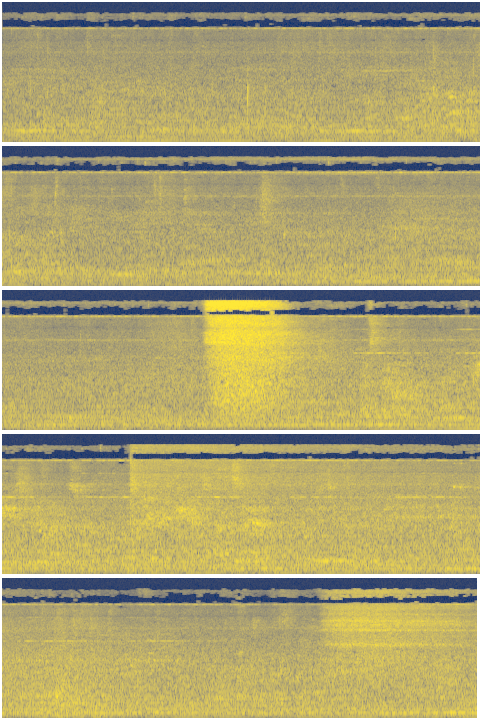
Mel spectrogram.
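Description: A subway train hums steadily at a platform.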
